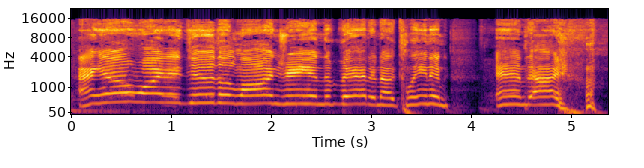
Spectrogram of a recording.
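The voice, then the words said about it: Impression of Fran Drescher. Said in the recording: “Does Terrible Impressions ... I have to try to do an impersonation of them ... the nanny, Fran Drescher”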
